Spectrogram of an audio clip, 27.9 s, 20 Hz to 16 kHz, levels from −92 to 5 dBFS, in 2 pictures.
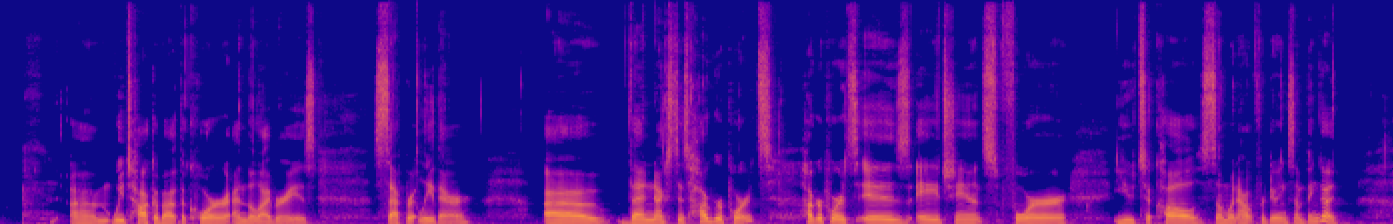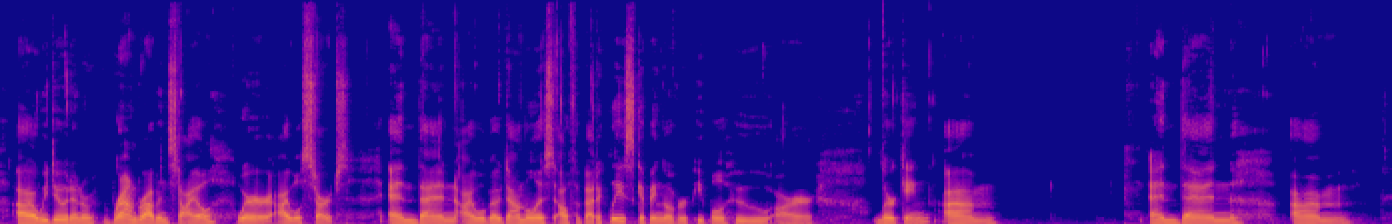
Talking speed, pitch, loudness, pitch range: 140 wpm, 170 Hz, -28 LUFS, 165-180 Hz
